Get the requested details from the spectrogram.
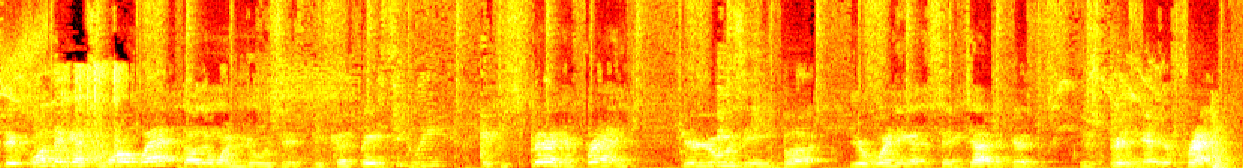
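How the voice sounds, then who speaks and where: A young man hosting a casual challenge vlog, talking fast and hyped with rambling explanations in an indoor room. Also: high-pitched, a little mellow. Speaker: vlog host. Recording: roomy echo, faint music.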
